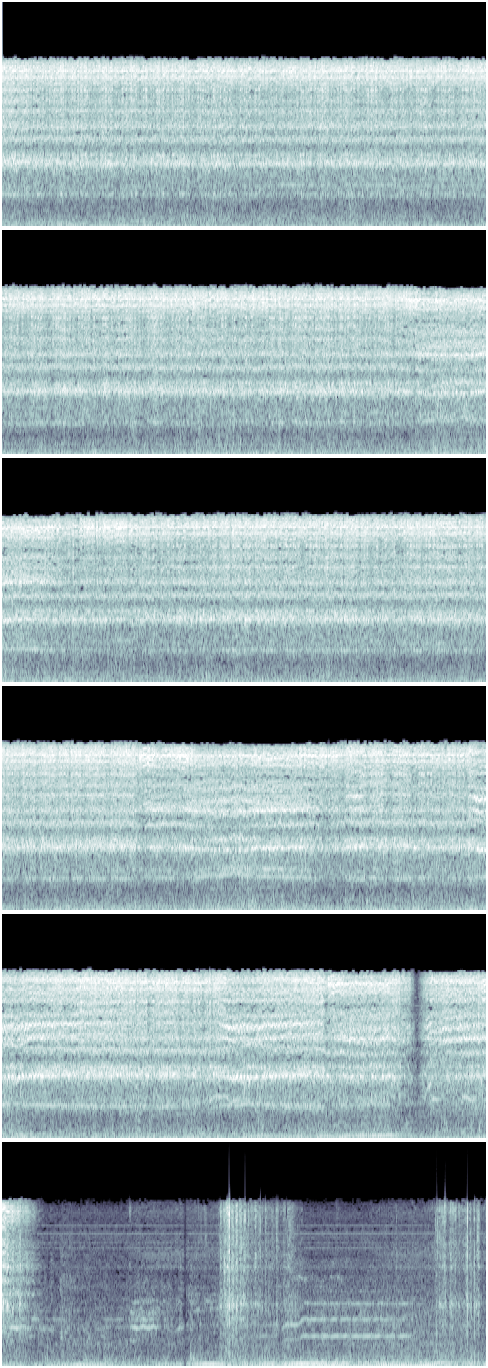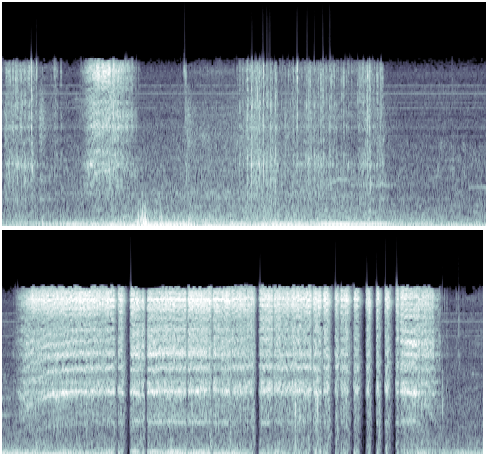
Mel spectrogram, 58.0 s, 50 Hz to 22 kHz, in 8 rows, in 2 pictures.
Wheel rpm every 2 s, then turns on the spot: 160, 160, 160, 160, 160, 160, 160, 160, 160, 160, 160, 160, 160, 160, 160, 160, 160, 120, 30, 10, 10, 10, 20, 10, 10, 70, 160, 160, 110.
42-44 46-50 56-58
